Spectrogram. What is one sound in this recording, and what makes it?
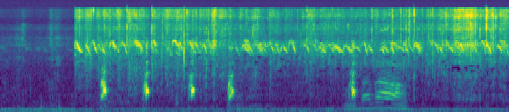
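A hen clucks nearby.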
